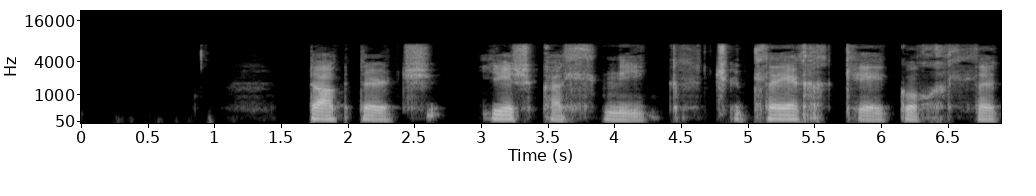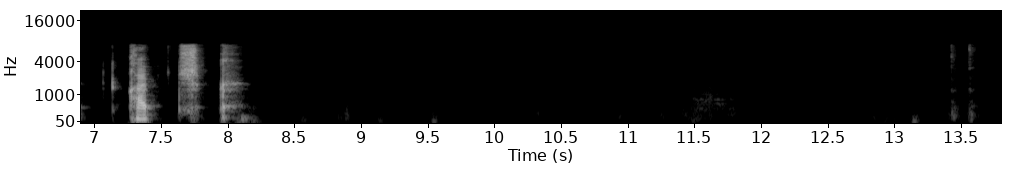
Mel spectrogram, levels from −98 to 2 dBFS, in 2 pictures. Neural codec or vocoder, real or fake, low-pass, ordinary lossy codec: codec, 16 kHz, 4 kbps, FreqCodec, larger model; fake; 7.2 kHz; MP3, 64 kbps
